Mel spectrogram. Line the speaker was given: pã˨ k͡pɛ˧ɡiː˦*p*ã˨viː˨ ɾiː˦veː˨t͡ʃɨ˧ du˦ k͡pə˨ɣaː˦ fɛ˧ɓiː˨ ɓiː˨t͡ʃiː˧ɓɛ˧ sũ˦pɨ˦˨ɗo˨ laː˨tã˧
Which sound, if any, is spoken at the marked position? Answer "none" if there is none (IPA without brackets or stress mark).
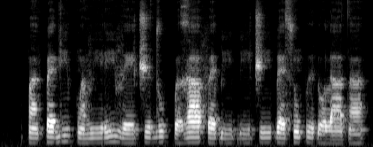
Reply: kʷ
